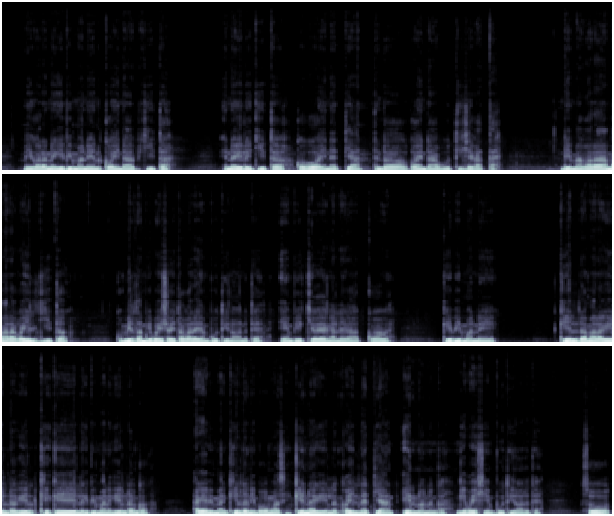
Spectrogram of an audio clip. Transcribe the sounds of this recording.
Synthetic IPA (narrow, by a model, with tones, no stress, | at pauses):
mi˨kɔ˨ɾa˦ne˦ke˨pi˦mɔ˨ne˦nkɔ˨ɪ˨nda˨pt͡ʃi˨tɔ˦ | e˦nɔ˨˦je˨le˨t͡ʃi˨tɔ˦kɔ̰˦ko˦˨ɪ˨nɛ˦tja˦nti˦ndɔ˦kɔ˨ɪ˨nda˨pu˦ti˨ʃ̬e˦ka˨ta˨ | nde˨ma˨kɔ˨ɾa˦ma˦ɾa˨kɔ˨˦jɪ˦lt͡ʃi˨tɔ | ku˦mi˨lta˦mke˦bɔ˦i˨ʃɔ˨itɔ˦kɔ˨ɾa˦je˨mbu˦ti˨nɔ˨ne˦tɛ˦t | e˨mbi˦kt͡ʃɔ˦jɛ˦ŋa˨lɛ˨kap̚kɔ˦wɛ˦ | ke˦pi˦mɔ˨ne˨ | ke˦ldɔ˦ma˦ɾa˨keldɔ˨kelkekeleke˦pi˦mɔ˨ne˨ke˦ldɔ˦ŋɡɔ˦ | a˨kɛ˨pi˦ma˦nke˦ldɔ˦ni˨mbɔ˦kɔ˦ma˦si˦ke˦nɛ˨ke˨lkɔ˨ɪ˦lnetja˦ne˦n˦nɔ˨nɪ˦ŋɡɔ˦ŋɡe˨bɔ˨i˨ʃe˦mbu˦ti˨nɔ˨nɪ˦tɛ˦t | so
